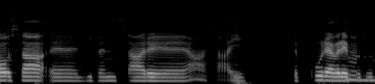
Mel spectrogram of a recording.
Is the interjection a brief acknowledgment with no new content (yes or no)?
yes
